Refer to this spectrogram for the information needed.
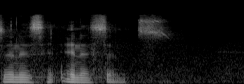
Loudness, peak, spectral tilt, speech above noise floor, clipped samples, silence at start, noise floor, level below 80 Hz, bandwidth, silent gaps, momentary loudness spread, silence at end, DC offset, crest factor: -30 LUFS; -12 dBFS; -2.5 dB/octave; 26 dB; under 0.1%; 0 s; -58 dBFS; -66 dBFS; 11 kHz; none; 9 LU; 0.7 s; under 0.1%; 20 dB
